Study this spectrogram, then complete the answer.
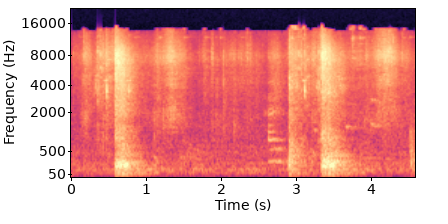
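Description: A kick thuds hard against a padded shield.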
